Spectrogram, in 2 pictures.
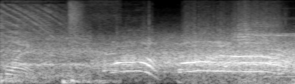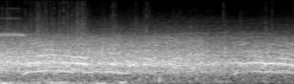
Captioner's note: cheering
